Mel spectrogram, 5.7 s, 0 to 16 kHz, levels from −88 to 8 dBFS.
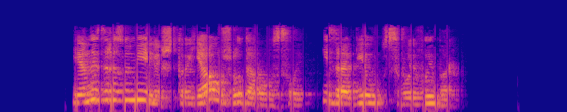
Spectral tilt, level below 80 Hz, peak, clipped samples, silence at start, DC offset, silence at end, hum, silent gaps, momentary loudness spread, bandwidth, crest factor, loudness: -4 dB/octave; -54 dBFS; -2 dBFS; under 0.1%; 0.75 s; under 0.1%; 1.15 s; none; none; 9 LU; 7.8 kHz; 18 dB; -18 LUFS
